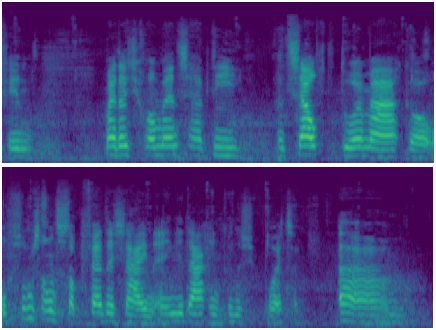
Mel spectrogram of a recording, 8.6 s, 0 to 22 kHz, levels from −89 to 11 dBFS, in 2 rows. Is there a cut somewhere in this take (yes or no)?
yes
